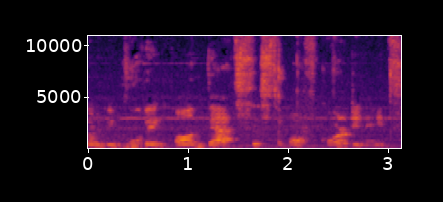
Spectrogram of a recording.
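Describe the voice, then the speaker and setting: With music playing in the background, the speaker talks at a moderate pace in a non-native accent. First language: not English. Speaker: 3D software tutorial creator. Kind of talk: tutorial.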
